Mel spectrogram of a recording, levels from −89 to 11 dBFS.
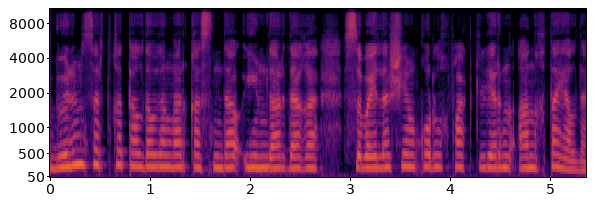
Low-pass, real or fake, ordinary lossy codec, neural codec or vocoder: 9.9 kHz; fake; none; vocoder, 22.05 kHz, 80 mel bands, WaveNeXt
